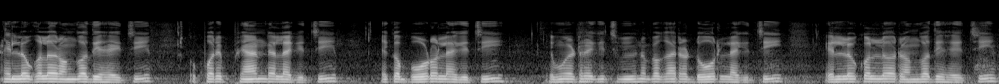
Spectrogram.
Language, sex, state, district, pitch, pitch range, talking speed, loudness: Odia, male, Odisha, Nuapada, 125 Hz, 120-130 Hz, 130 wpm, -17 LUFS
